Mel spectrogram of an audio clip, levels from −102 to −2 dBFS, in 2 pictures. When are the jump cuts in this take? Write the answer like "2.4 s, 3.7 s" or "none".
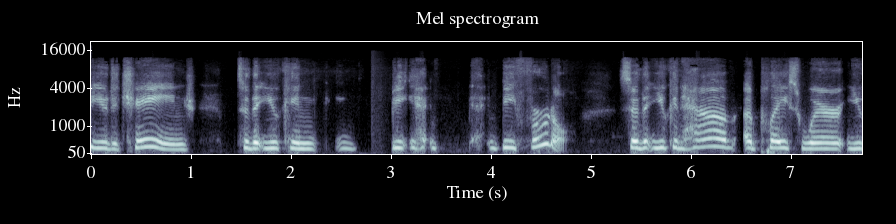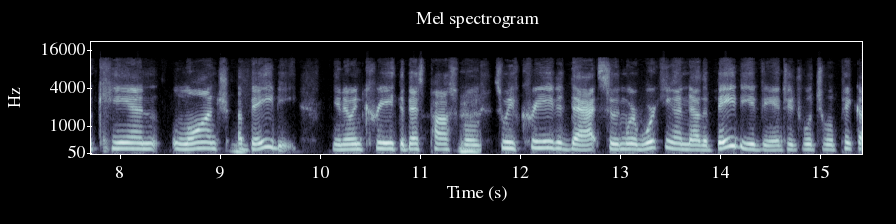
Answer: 11.6 s, 13.0 s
